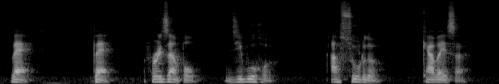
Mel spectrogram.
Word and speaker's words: dibujo: Please notice that I'm not saying dibujo, absurdo, cabeza. It's dibujo, absurdo, cabeza. The difference is very subtle, but it exists. It should sound like you're only trying to pronounce B, but something gets in your way and you can't finish it.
